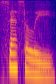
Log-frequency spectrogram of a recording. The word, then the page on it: cecily: British English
